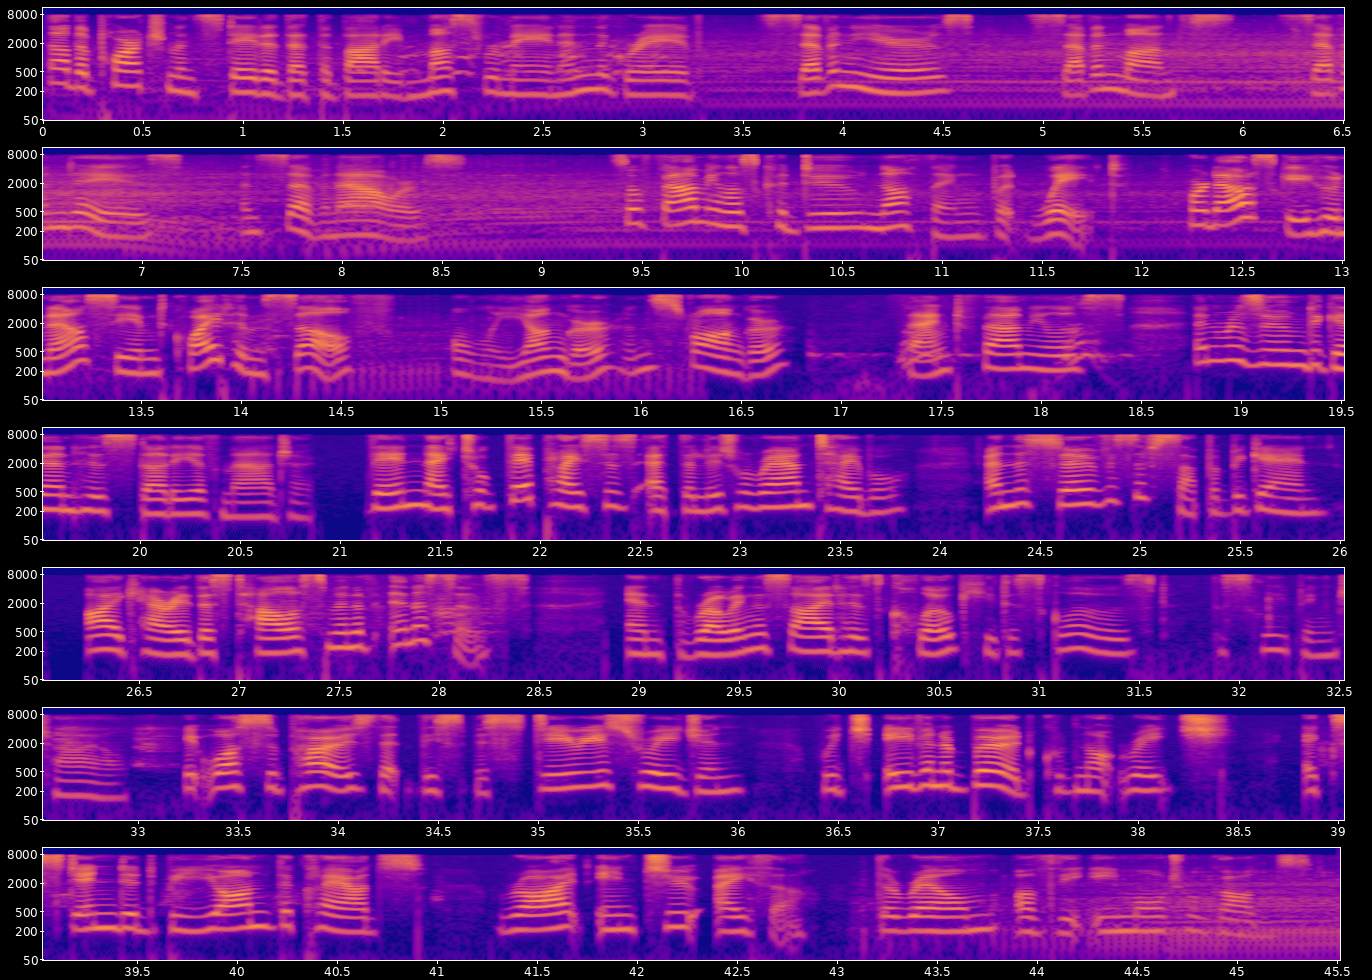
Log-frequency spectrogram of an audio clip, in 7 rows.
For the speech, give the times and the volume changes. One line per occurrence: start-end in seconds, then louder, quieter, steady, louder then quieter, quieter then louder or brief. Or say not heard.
0.0-8.6 steady
9.3-45.4 steady.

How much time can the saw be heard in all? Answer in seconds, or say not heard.
not heard.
